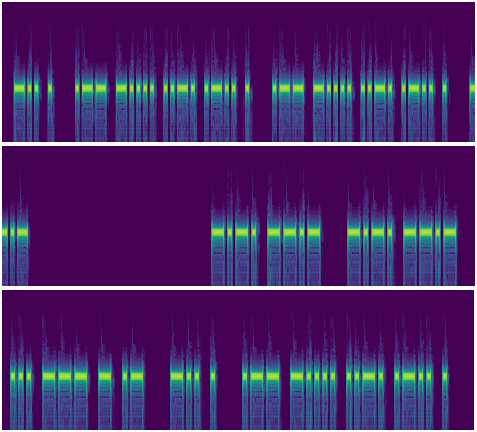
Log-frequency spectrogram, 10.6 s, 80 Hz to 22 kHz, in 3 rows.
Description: Morse code, heard as a keyed tone, about 52 wpm, 700 Hz. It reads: DE W6FLE W6FLE K CQ CQ SOTA DE W6FLE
